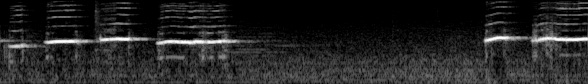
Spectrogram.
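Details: Cockatiel kept as a pet, singing clear whistled notes: three short steady tones, a gap of over a second, then two more bright whistles.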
